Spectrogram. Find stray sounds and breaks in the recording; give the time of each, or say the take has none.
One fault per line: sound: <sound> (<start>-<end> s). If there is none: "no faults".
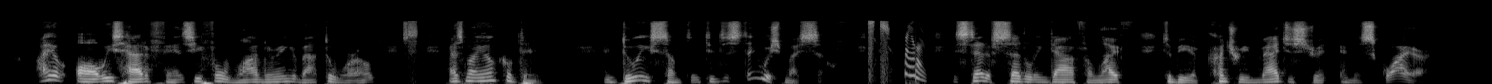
sound: laugh (4.0-4.2 s)
sound: chirp (8.7-9.3 s)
